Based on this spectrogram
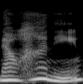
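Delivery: put-on, very sweet, sugary voice. Imitating her mother advising her as a new mother, in a put-on very sweet voice. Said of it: "in this very sweet voice".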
